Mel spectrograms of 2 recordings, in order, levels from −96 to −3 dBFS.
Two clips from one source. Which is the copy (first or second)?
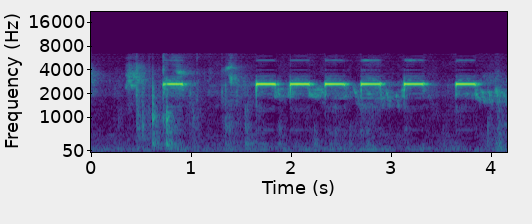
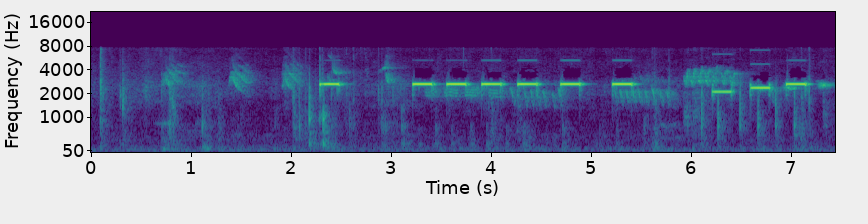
first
